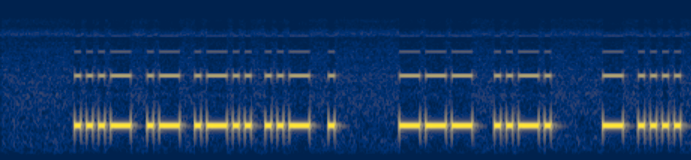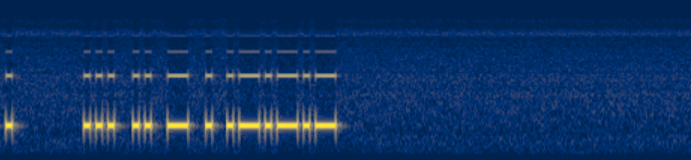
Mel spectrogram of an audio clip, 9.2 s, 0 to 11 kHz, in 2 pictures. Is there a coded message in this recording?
Yes: Morse code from 0.4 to 6.9 s, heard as a keyed tone, hand-sent with a paddle, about 30 wpm, 720 Hz. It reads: VALUE OF THE SITE.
